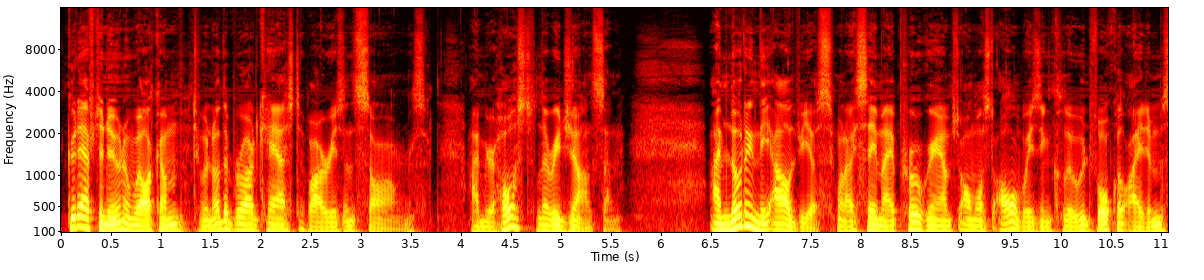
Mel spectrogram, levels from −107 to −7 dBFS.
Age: 60-79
